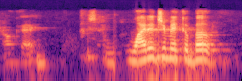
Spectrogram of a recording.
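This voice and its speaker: A woman's voice: mid-range voice, moderate pace, a little hiss or hum. Teasing, encouraging woman teacher. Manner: teasing, encouraging, talks with frequent fillers. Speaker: camp teacher. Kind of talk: questioning a student in front of a group. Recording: dull lo-fi recording.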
